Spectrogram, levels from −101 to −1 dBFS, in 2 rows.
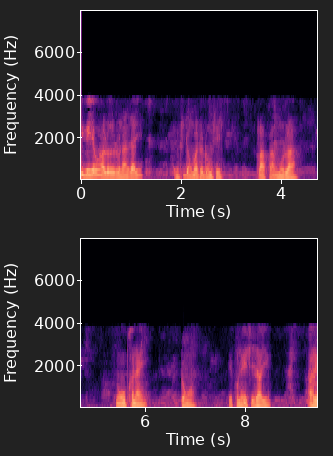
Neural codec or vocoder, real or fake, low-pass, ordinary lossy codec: none; real; 7.2 kHz; AAC, 16 kbps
